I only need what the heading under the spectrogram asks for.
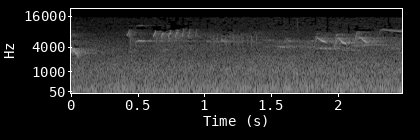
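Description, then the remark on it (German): Recorded birdsong plays back: small birds chirp and twitter in quick, high bursts, with a cluster of sharp calls near the end, over a steady hiss of background noise; no one speaks. “Warum ist Vogelgezwitscher eigentlich so beruhigend? Ja, selbst wenn man es vom Band abspielt?”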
